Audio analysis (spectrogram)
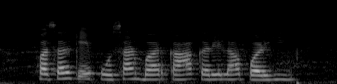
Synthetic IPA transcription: fəsəlkeposaɳbəɾkakəɾelapəɽɦiː

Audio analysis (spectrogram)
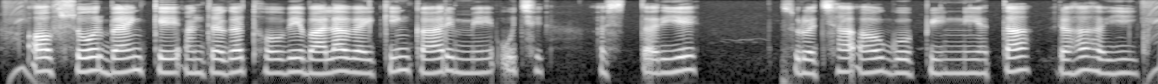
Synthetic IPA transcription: ɔːpʰsoːɾbɛ̃ːŋkːeə̃nt̪ɾəɾɡət̪ɦoːwebaːlaʋɛːkɪ̃ŋɡkaːɾjmẽʔʊt͡ʃʰ | əst̪əɾije | sʊɾəkʃʰaʔɔːɡoːpinɪjət̪a | ɾəɦɦəi

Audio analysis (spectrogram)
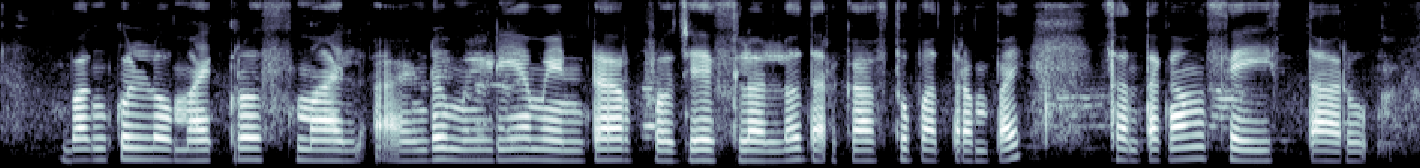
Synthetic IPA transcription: bɐŋkulːo̞ːmɐjkɾoːsmaːjlɐ̰ɳɖmiːɽijɐmeɳʈɐɾpɾod͡ʒeːslɐlːo̞ːd̪ɐ̰ɾkaːst̪upɐt̪ɾɐmpɐjsɐnt̪ɐkɐmseːjist̪aːɾu

